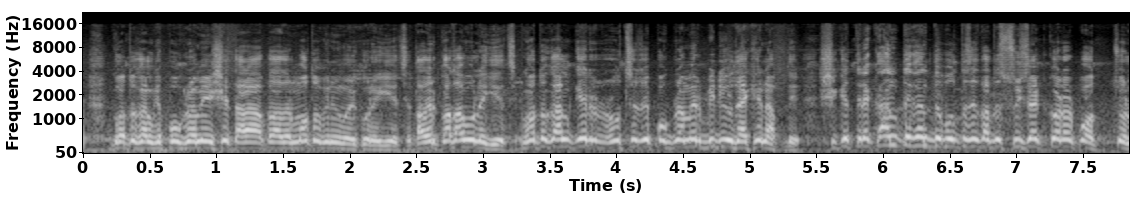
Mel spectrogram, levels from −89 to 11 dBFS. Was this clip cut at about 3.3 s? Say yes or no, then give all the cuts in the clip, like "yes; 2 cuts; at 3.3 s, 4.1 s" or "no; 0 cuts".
yes; 1 cut; at 3.3 s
